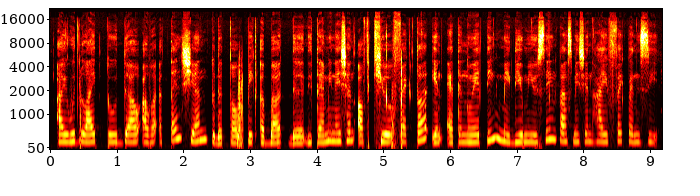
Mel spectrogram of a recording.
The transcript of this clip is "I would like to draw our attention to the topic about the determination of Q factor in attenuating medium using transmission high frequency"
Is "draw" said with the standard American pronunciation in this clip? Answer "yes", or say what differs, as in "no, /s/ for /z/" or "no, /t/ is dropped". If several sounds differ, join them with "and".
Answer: no, /ɹ/ is dropped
